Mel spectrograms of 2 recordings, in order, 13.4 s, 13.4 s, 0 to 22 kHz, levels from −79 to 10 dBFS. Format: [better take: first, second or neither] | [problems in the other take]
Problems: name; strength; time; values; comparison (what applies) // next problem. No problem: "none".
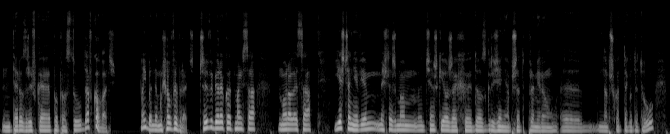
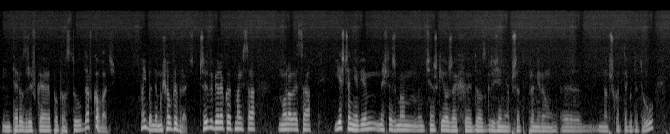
first | hiss; noticeable; throughout; 15 dB below the speech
